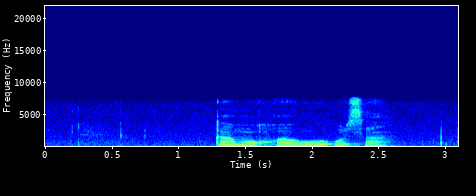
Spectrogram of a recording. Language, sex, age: Northern Sotho, male, 18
